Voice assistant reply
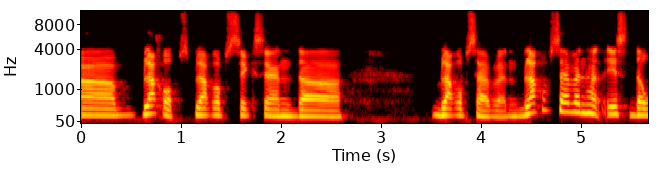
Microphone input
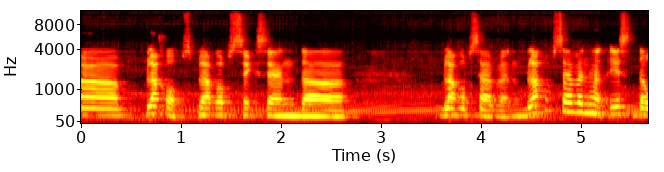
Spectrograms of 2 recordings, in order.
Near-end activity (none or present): none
